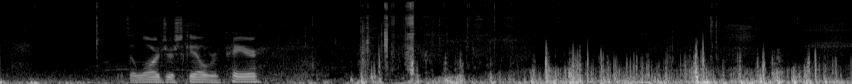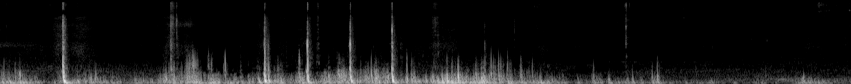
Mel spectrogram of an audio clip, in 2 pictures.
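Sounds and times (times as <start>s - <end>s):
metal tool tapping on roof shingles: 11.2s - 12.6s.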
